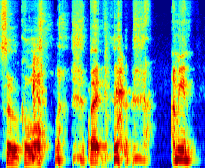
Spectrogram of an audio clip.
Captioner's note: chuckles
